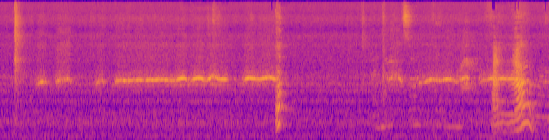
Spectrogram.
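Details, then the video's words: A pet cockatoo named Onni gives long, level, high whistles with slight wavers, a sharp swooping note and a harsh squawky burst; its owner taught this whistle and is trying to make it softer, and speaks faintly. "Taught Onni Cockatoo The Most Annoying Sound In The World"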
